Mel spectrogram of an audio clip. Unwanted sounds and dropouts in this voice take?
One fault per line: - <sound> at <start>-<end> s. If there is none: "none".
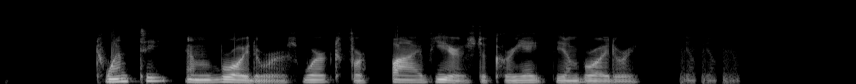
- laugh at 6.8-7.4 s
